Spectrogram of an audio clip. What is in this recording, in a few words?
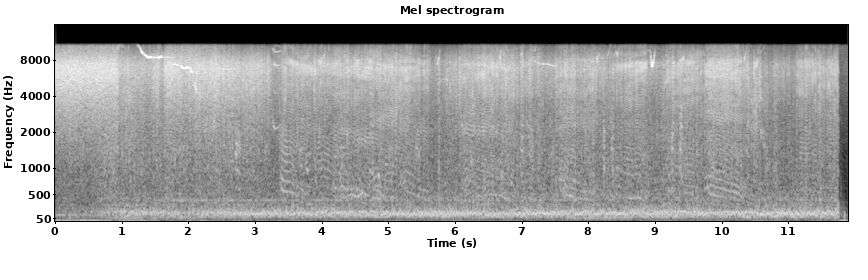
Delphinus Delphis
